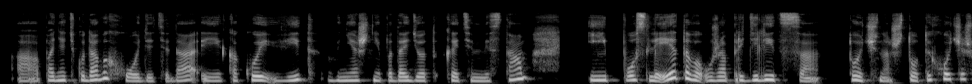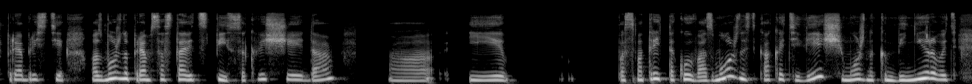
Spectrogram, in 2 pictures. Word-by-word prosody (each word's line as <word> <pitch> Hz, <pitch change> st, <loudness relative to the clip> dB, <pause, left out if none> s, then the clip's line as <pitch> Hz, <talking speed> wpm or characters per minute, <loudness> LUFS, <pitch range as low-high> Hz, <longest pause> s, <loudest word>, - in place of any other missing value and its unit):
а, -, -, -7 dB
понять, 185 Hz, 0 st, -2 dB
куда 200 Hz, +2 st, 0 dB
вы 285 Hz, -, +2 dB
ходите, 155 Hz, -, -6 dB
да, 175 Hz, +4 st, -3 dB
и 165 Hz, 0 st, -7 dB
какой 180 Hz, +2 st, 0 dB
вид 190 Hz, +6 st, -4 dB
внешний 180 Hz, +1 st, -1 dB
подойдет 175 Hz, 0 st, -3 dB
к -, -, -5 dB
этим 170 Hz, -1 st, -4 dB
местам? 225 Hz, -, -1 dB, 0.6 s
И 195 Hz, 0 st, +2 dB
после 195 Hz, -1 st, +2 dB
этого 275 Hz, -9 st, +3 dB
уже 180 Hz, +1 st, -2 dB
определиться 195 Hz, -3 st, 0 dB, 0.3 s
точно, 195 Hz, -4 st, -1 dB
что 185 Hz, -3 st, -2 dB
ты 210 Hz, +5 st, -4 dB
хочешь 245 Hz, +1 st, -1 dB
приобрести. 220 Hz, -1 st, -3 dB, 0.2 s
Возможно, 255 Hz, +7 st, +6 dB
прям 215 Hz, -4 st, +2 dB
составить 215 Hz, -1 st, +1 dB
список 190 Hz, -1 st, -2 dB
вещей, 230 Hz, -2 st, +1 dB
да, 190 Hz, +6 st, -2 dB, 0.6 s
а, 170 Hz, +1 st, -7 dB, 0.3 s
и 195 Hz, -1 st, 0 dB, 1.1 s
посмотреть 220 Hz, +6 st, +1 dB
такую 230 Hz, +2 st, +2 dB
возможность, 230 Hz, -, +3 dB
как 215 Hz, 0 st, -6 dB
эти 220 Hz, -4 st, -2 dB
вещи 260 Hz, -, +3 dB
можно 205 Hz, 0 st, +2 dB
комбинировать 215 Hz, +5 st, +5 dB
200 Hz, 125 wpm, -22 LUFS, 180-225 Hz, 1.1 s, Возможно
